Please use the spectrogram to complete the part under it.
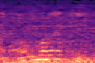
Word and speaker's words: Omake: Omake. – Yeah. Omake, that's right.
